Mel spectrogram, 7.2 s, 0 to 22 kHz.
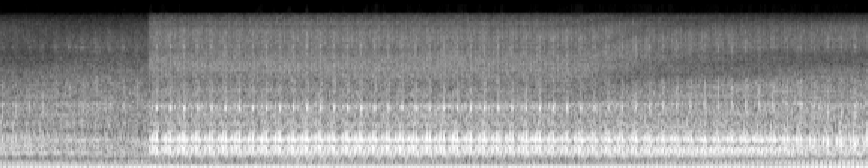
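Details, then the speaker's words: Wrecked 2006 BMW E46 M3, S54 engine, at start-up idle: loud steady high whine over the engine; suspected VANOS fault, not confirmed. "i hear it don't hear that whining and that loud it's so loud"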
